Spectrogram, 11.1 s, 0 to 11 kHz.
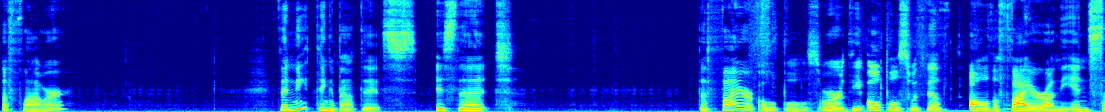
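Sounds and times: pencil scratching on paper: 0.2 - 2.1, 2.7 - 9.4
person speaking: 2.8 - 5.2, 7.0 - 11.0.

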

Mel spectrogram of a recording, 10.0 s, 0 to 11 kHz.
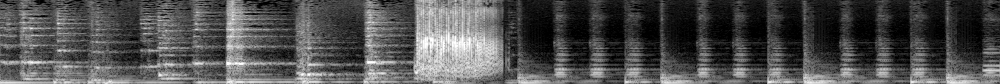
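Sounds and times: loud fart sound: 4.2 - 5.1.

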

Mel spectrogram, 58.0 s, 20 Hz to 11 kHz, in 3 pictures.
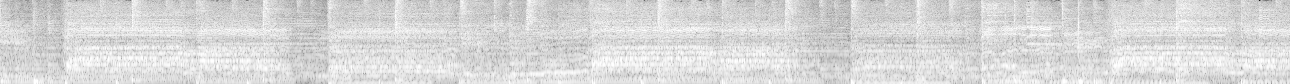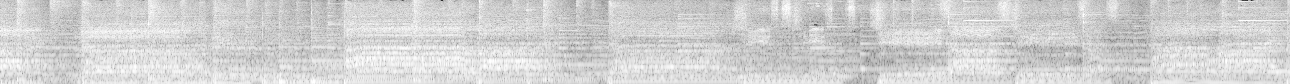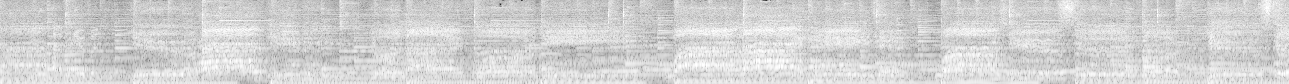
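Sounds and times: bass: 0.0 - 58.0
choir singing: 0.0 - 58.0
drums: 0.0 - 58.0.

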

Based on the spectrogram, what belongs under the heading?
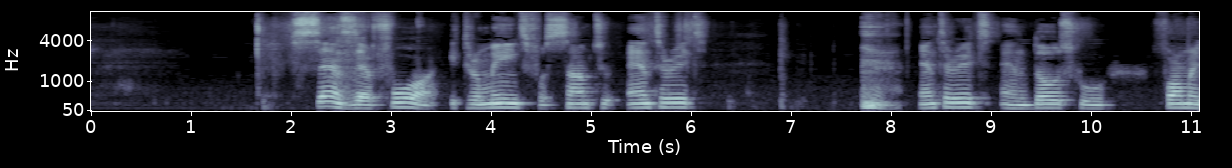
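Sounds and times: man speaking: 1.7 - 6.3, 8.2 - 11.0.

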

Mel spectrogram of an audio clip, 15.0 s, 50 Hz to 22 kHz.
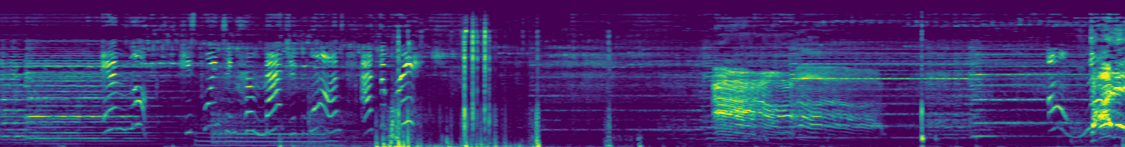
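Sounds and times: heavy low thumps: 2.6 - 6.2.

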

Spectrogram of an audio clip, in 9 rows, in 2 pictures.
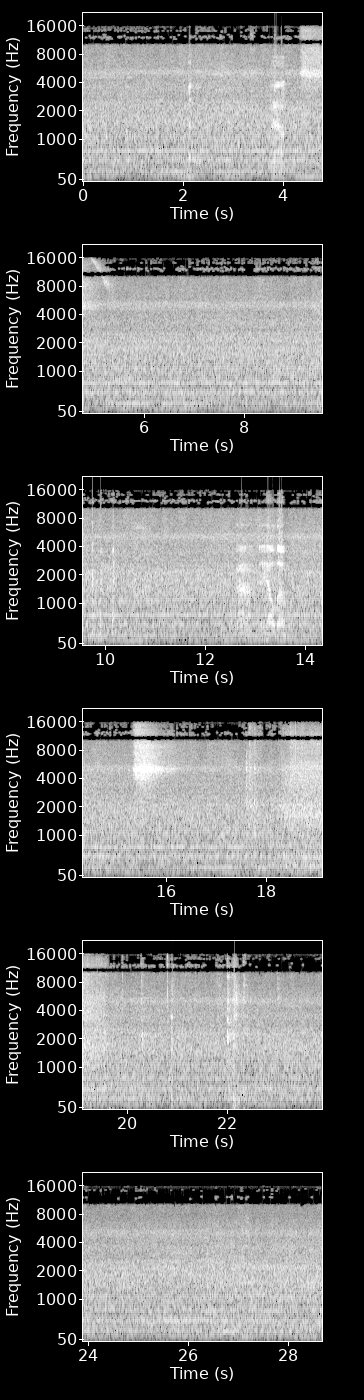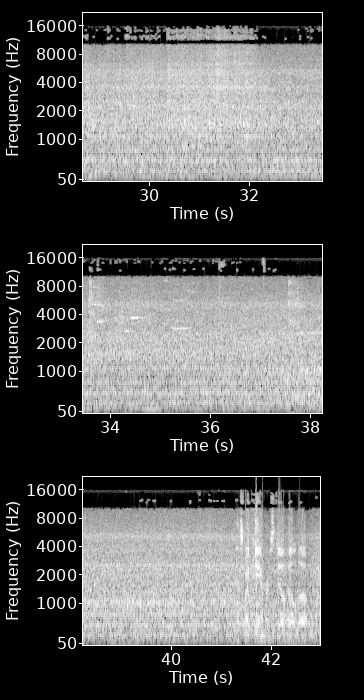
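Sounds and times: machine hum: 0.0 - 42.9.

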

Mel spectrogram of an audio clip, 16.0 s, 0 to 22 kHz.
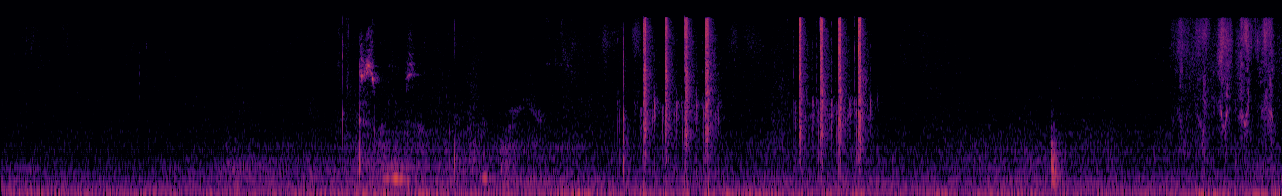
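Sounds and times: soft rustling: 4.4 - 8.0, 14.6 - 16.0
spray bottle spraying: 7.8 - 9.0, 9.9 - 11.0.

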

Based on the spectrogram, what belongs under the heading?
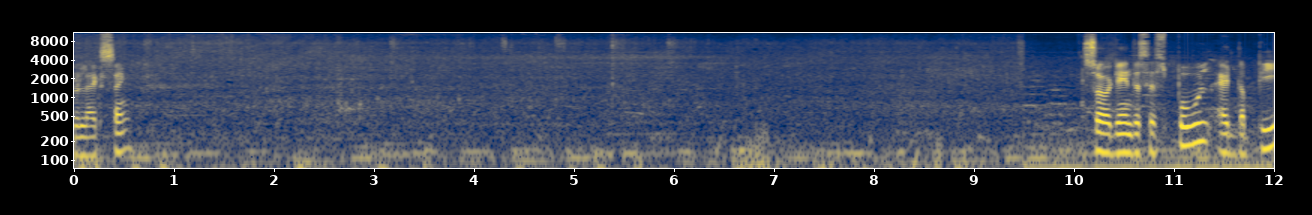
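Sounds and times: wind buffeting microphone: 0.0 - 9.5
faint outdoor hiss: 0.0 - 12.0.

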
